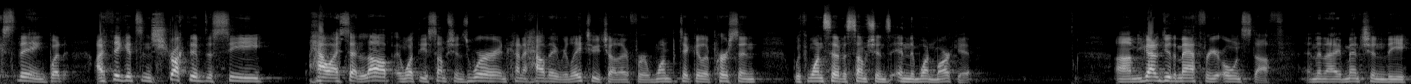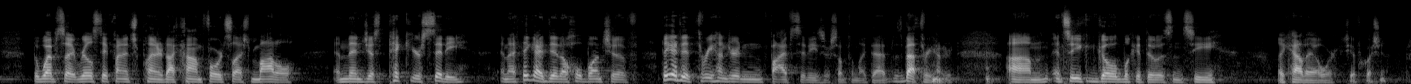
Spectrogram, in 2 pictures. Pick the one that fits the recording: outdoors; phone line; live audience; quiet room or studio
live audience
